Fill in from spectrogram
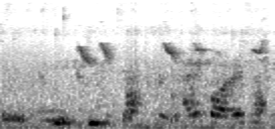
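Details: A hill myna named Kamini speaks Bengali in a clear woman-like voice, greeting with "assalamu alaikum" and asking "bhat kheyecho". Its quick run of clipped, human-sounding syllables is broken by sharp, high whistled notes.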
